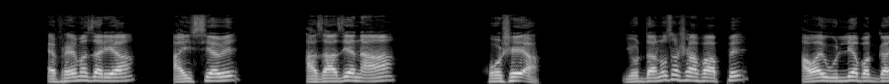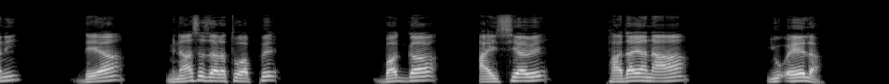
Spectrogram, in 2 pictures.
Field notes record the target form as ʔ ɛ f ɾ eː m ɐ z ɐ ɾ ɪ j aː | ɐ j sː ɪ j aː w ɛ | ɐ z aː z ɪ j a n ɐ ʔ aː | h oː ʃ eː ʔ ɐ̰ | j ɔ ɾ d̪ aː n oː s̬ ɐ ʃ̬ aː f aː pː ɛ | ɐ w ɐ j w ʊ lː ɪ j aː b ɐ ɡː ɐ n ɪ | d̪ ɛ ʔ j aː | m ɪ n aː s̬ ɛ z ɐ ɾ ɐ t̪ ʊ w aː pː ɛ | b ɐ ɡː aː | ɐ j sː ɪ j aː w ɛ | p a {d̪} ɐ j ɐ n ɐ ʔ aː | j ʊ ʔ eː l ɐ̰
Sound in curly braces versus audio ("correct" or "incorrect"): correct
